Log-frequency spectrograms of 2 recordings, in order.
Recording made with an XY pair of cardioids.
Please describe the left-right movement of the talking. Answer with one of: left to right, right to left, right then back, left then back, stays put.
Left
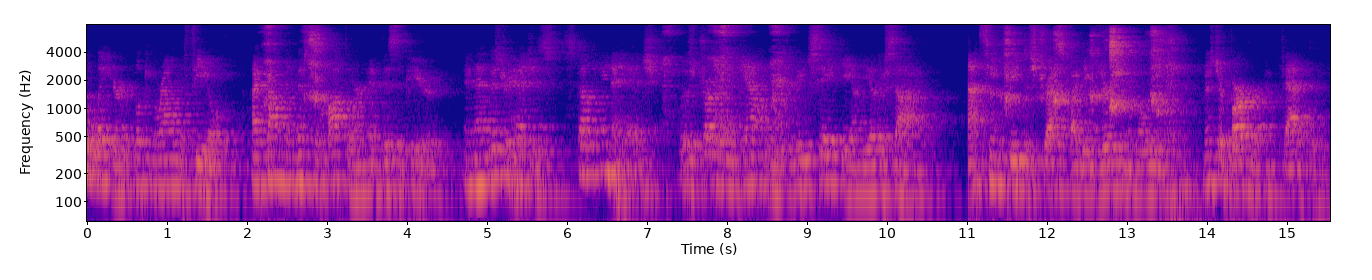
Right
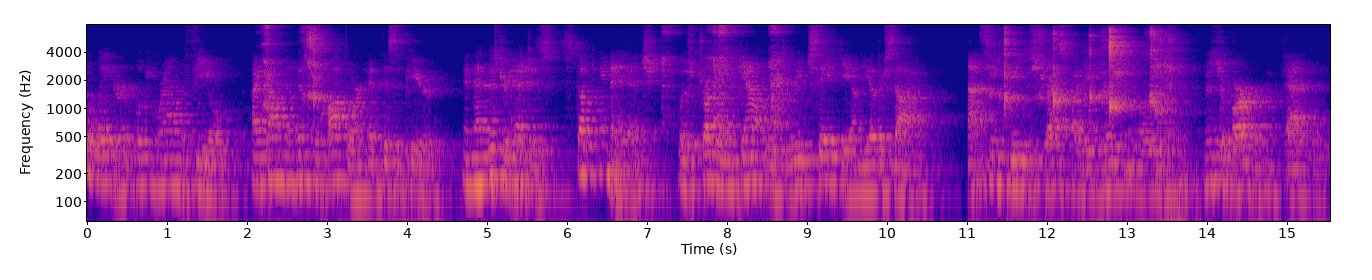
right then back.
